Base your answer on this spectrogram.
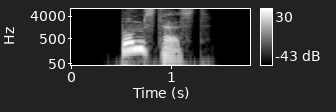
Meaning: inflection of bumsen: 1. second-person singular preterite 2. second-person singular subjunctive II
- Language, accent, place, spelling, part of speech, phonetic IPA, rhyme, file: German, Germany, Berlin, bumstest, verb, [ˈbʊmstəst], -ʊmstəst, De-bumstest.ogg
